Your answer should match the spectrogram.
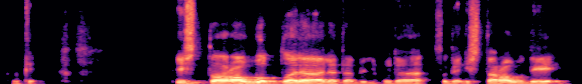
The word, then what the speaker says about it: اشتروا الضلالة: So ishtarau, and then when this wow needs to be connected to the dad, which is mushaddad, the first dad is silent, sakina, so you have to combine together to do dhamma. Ishtara wud-dalalata.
